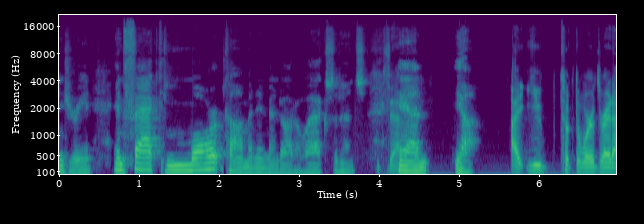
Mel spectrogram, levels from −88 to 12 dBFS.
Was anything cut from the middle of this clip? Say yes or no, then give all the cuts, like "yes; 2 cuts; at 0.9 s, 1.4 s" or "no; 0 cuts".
yes; 4 cuts; at 1.3 s, 2.0 s, 2.6 s, 5.6 s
